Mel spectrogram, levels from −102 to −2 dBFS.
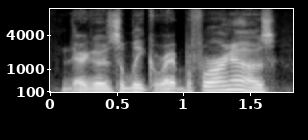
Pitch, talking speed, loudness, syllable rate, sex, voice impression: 125 Hz, 260 wpm, -15 LUFS, 7.0 syllables/s, male, very masculine, middle-aged, very thick, slightly relaxed, powerful, slightly bright, slightly hard, soft, clear, fluent, slightly raspy, cool, intellectual, slightly refreshing, sincere, calm, very mature, very friendly, very reassuring, very unique, elegant, wild, sweet, lively, kind, slightly intense, slightly modest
